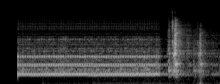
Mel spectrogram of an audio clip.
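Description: A steady electronic tone with a buzzy edge, held for about a second and a half and cut off abruptly, followed by a short bright swish near the end.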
